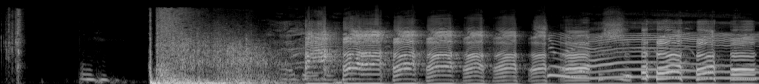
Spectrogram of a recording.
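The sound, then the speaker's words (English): One loud, sharp shotgun blast sound effect booms and decays, followed by people talking. “Yeah, for those who didn't get the joke, that was a shotgun.”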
